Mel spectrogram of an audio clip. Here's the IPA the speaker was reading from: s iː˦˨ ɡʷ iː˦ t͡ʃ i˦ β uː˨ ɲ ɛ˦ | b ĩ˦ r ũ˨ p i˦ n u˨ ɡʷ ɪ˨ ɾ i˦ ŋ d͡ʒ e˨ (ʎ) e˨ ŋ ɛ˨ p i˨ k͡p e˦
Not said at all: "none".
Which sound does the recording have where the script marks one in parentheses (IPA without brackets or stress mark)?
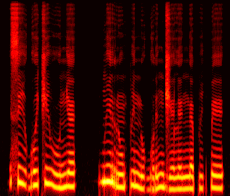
l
